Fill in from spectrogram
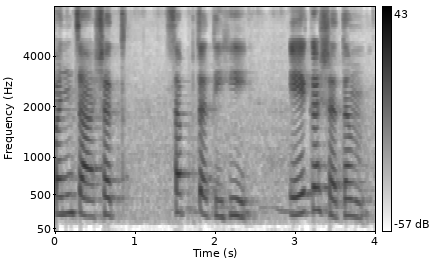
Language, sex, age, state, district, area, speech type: Sanskrit, female, 18-30, Karnataka, Uttara Kannada, rural, spontaneous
